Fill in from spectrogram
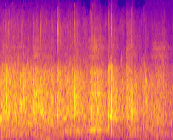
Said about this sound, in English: Oh, clap your hands unto the Lord now.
